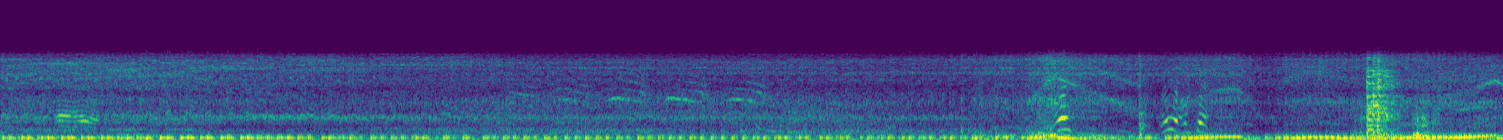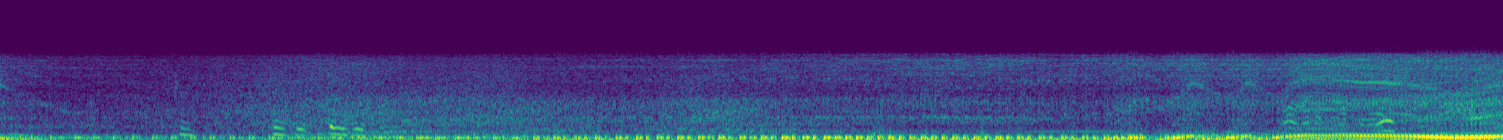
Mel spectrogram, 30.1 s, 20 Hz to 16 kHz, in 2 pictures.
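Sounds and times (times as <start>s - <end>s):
motorcycle engine idling and revving: 0.0s - 30.0s.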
